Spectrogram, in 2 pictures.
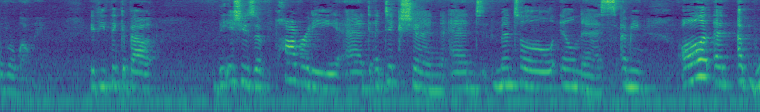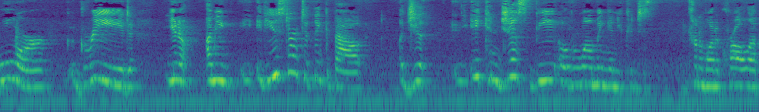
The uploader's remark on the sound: Episode 109 was recorded at the West Seattle food bank, so the quality of the recording is below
